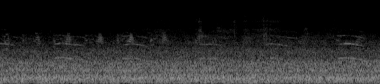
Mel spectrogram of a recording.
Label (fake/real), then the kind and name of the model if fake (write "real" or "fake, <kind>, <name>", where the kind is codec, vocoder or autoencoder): fake, vocoder, BigVGAN v2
